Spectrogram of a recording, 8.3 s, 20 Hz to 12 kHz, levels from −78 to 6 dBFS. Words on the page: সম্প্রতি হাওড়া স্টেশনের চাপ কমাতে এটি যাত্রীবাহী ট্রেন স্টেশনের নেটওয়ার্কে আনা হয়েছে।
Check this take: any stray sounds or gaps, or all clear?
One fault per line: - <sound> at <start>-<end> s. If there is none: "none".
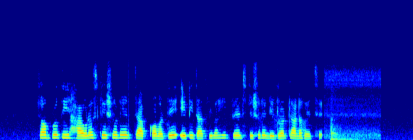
- thud at 6.6-7.4 s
